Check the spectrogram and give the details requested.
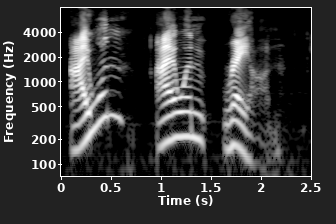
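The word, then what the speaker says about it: Iwan Rheon: They're in their flat, and there's a knock at the door, and it is Ash, who is played by Iwan Rayon, I believe is how you say it.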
